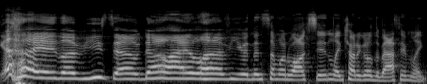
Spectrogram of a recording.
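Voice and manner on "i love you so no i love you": mock very slow, drunken, pleading blubbering through tears. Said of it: "you're a sobbing mess and you're like".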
